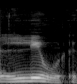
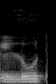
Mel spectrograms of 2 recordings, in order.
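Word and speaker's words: lute: और आज का जो पहला वर्ड है वो है ल्यूट। जी हाँ, इसको दो हालांकि प्रोनाउंसिएशन पढ़ सकते हैं, ल्यूट भी पढ़ सकते हैं या फिर लूट भी पढ़ सकते हैं, जिसकी मीनिंग होती है वीणा या इकतारा।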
